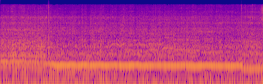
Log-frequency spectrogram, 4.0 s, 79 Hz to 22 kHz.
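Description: A TVS Apache RTR 310 motorcycle accelerating through the gears, heard as a loud, close, steady engine drone with one brief pitch shift, as from a gear change, and no speech.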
